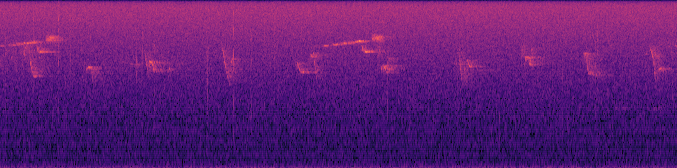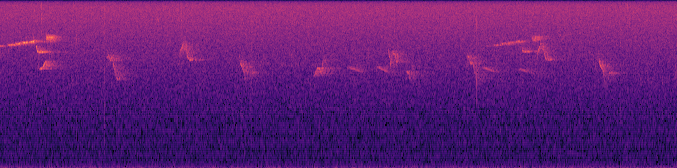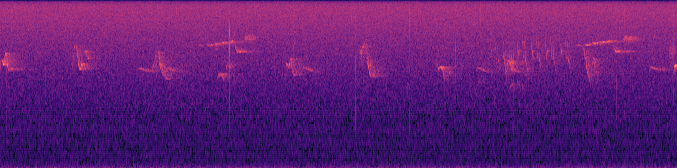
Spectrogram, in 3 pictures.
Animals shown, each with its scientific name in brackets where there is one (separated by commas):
Blue-headed Vireo (Vireo solitarius), Blue Jay (Cyanocitta cristata), Black-throated Green Warbler (Setophaga virens), Ovenbird (Seiurus aurocapilla)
